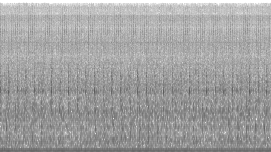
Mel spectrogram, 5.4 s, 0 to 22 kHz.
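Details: Mini One 1.4 16V at idle with a hollow, regular knock about three per second from worn pistons slapping in the bores.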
